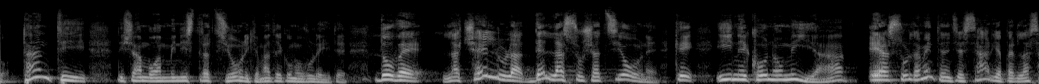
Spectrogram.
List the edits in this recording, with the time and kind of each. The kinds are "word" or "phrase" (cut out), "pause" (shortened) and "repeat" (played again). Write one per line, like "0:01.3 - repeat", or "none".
0:06.7 - pause
0:08.6 - pause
